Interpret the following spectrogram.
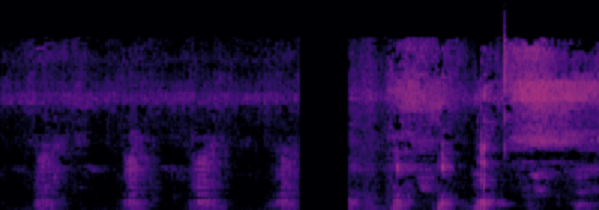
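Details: Farmed sow with only a few piglets, kept on a provincial pig farm, gives low rhythmic grunts about twice a second, with a brief silent break midway and then a denser run of grunts.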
